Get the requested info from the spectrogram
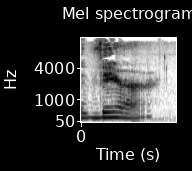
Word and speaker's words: there: 记住那个 there. – There. – There. TH 那个 sound. Yes, 一定要咬住舌尖。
